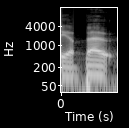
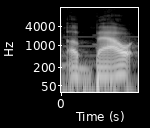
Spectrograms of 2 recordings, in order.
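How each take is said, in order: First: It is said with a Canadian-style vowel. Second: It is said with a plain American vowel. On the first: "I don't say it like that, so I'm not Canadian" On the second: "if I've said about in this video"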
